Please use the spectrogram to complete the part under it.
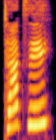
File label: Taxi F, Taxi, female; Talking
